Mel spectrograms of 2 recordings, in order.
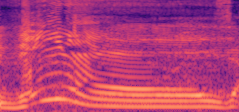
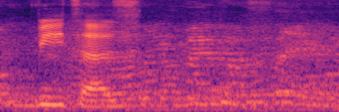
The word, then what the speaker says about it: Vitez: and we're back with our next guest venz I always said it wrong how do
